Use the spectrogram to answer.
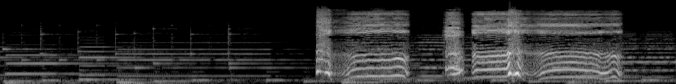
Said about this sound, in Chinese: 传来了哭声。三个兄弟鼠跑过去一看，原来是小蜥蜴在哭。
